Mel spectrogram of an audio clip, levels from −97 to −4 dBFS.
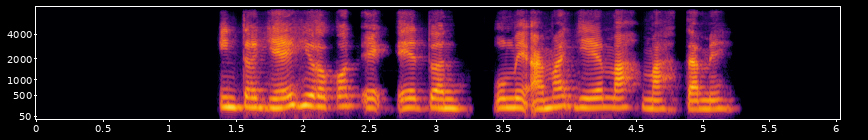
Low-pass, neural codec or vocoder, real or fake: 7.2 kHz; codec, 16 kHz, 1 kbps, X-Codec, HuBERT features, trained on LibriSpeech; fake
